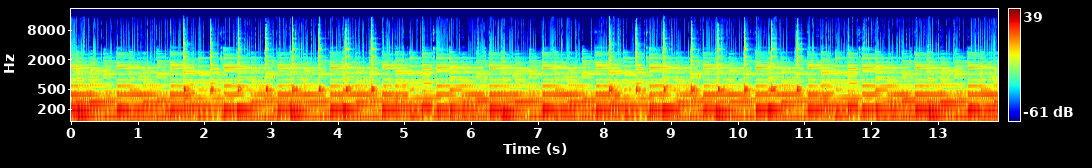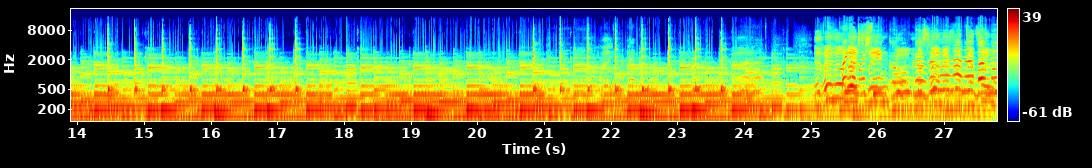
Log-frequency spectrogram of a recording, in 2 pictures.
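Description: Acoustic guitar strummed in a steady rhythm, with sharp metallic knocks of a cowbell struck with a drumstick by a dog. Voices come in about a second before the end.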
